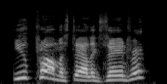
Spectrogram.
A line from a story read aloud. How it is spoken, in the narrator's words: answered with laughter, then forbearance said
